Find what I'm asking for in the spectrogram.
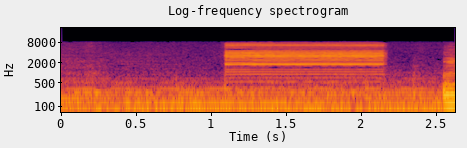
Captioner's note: buzzer buzzes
